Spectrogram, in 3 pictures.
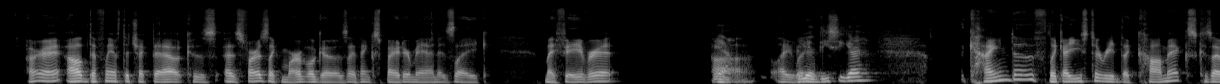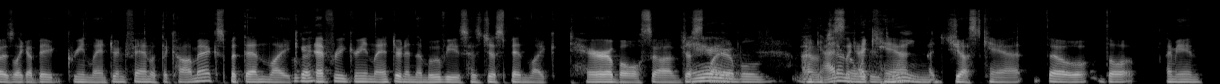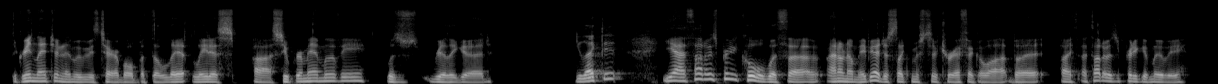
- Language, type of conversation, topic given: English, unstructured, What was the first movie that made you love going to the cinema?
- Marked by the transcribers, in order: tapping; other background noise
